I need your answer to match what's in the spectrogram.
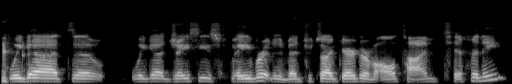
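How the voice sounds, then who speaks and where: Man, podcast host, casual chat, mid pitch, dry lo-fi sound. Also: steady tone, normal speed, no room sound. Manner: laughs often, leads the discussion. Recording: dry, dull lo-fi mic.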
